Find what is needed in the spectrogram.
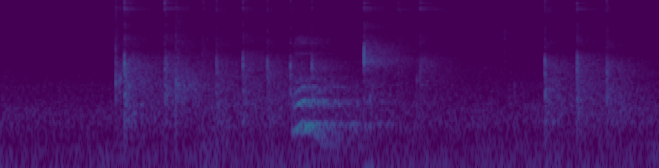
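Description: Table tennis rally: the ball clicks off bats and table in quick succession for about a second and a half, then a player gives a short shout. A few separate ball bounces follow.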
